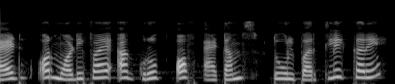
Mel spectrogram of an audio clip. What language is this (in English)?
Hindi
